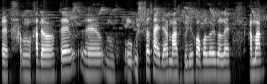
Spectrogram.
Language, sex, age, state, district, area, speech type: Assamese, male, 30-45, Assam, Morigaon, rural, spontaneous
